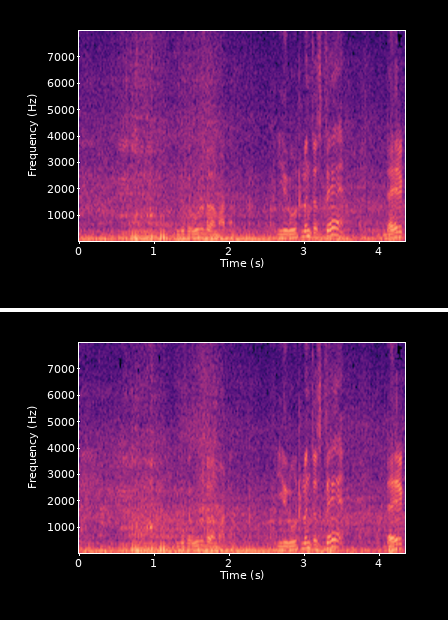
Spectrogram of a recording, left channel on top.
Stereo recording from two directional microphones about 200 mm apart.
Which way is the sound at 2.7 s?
10° left (ahead or behind).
